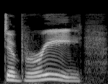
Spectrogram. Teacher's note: those French love to not pronounce that last consonant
